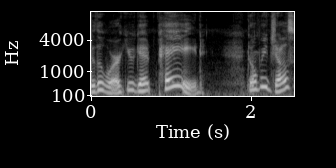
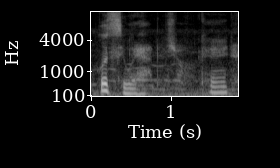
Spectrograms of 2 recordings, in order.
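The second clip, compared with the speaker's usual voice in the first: soft secretive whisper; 3 semitones lower, 9 dB quieter than usual. Real, not acted. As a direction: hush it to the viewers. Secretive aside to viewers.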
